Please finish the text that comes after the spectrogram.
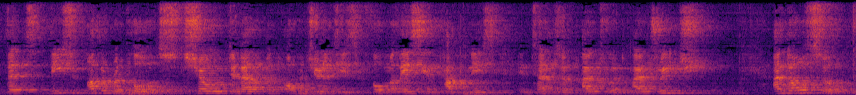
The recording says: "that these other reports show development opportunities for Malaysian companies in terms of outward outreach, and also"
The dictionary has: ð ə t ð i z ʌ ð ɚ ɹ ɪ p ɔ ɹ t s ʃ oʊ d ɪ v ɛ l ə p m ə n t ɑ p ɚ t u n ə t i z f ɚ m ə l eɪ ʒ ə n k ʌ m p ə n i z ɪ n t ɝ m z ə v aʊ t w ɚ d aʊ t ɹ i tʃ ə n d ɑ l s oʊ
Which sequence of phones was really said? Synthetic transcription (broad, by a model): ð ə t ð i z ʌ ð ɚ ɹ ɪ p ɔ ɹ t s ʃ oʊ d ɪ v ɛ l ə p m ə n t ɑ p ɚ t u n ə t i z f ɚ m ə l eɪ z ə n k ʌ m p ə n i z ɪ n t ɝ m z ə v aʊ t w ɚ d aʊ t ɹ i tʃ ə n ɑ l s oʊ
